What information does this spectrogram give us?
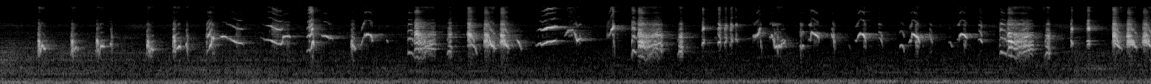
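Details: Long-tailed shrike in lively, richly varied song meant to excite other shrikes into singing: a dense, fast stream of chirps, twitters and short sweeping whistles with hardly a pause.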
